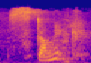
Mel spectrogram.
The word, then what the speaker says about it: stomach: Words like stomach and ache. The CH in all of these words is pronounced like a K sound.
